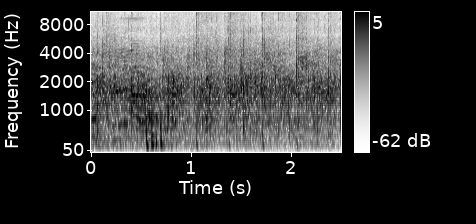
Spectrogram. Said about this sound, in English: Yeah, that's clapping stuff right there.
